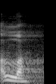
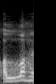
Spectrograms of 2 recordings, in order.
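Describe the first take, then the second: First: "Allah" with a clear final h, "Al-lah"; correct Allah. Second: "Allah" without the final h, said like "Alla"; wrong Allah. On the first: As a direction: sound the h at the end of "Allah". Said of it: "dia tak sebut Allah". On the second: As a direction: drop the h at the end of "Allah". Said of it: "Dia sebut Allah". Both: Shown as a demonstration.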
